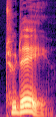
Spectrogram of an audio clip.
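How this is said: The first syllable is a full 'too'.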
